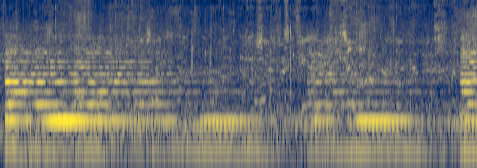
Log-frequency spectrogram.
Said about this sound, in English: Well, later on, a more pleasing sound permeates throughout the city, the bells of Fulda Cathedral.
